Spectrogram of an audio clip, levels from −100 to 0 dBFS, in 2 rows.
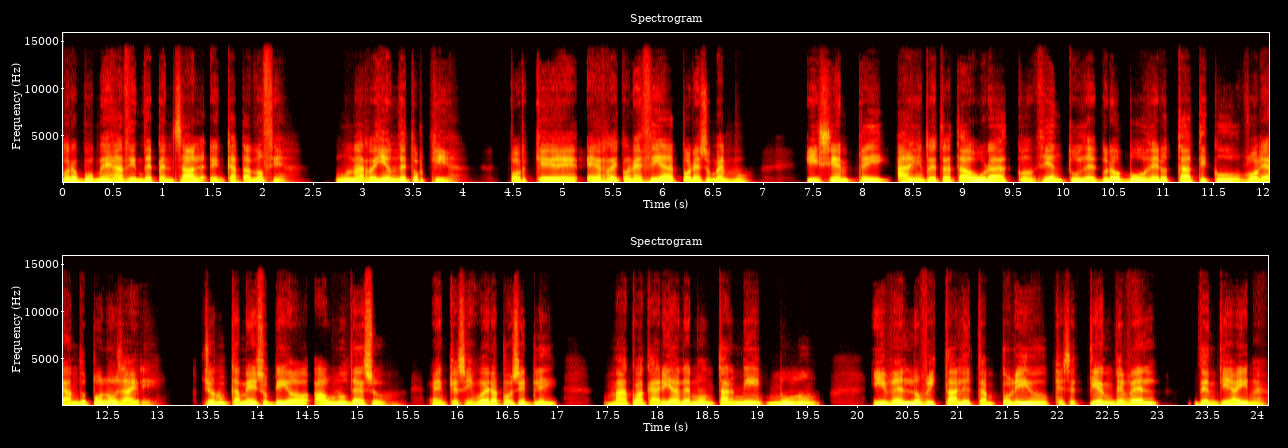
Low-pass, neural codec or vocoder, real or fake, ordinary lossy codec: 14.4 kHz; codec, 44.1 kHz, 2.6 kbps, DAC; fake; none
